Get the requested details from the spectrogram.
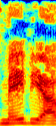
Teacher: Maybe I becomes maybe I with a smooth glide.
